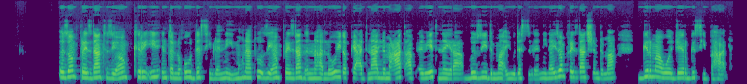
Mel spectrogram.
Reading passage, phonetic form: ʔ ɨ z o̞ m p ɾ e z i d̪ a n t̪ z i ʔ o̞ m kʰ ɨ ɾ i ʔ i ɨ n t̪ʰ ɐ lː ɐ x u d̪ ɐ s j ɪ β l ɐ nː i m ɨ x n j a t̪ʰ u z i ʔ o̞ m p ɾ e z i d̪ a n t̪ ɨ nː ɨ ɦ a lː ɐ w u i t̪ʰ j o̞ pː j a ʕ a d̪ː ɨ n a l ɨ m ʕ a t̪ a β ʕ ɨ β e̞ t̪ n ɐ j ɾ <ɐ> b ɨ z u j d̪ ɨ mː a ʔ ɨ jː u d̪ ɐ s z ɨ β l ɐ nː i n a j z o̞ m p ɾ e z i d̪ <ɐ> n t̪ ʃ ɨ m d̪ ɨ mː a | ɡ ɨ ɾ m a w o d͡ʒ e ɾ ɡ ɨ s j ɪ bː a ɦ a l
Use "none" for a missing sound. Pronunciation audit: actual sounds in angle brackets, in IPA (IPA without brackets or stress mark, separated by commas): a, a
